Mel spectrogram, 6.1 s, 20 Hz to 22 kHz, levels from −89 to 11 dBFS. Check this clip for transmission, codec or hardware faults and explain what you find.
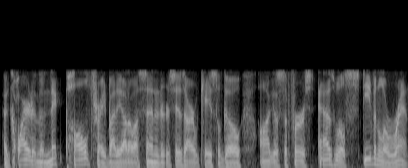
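Three short dropouts are audible, all the same fault; the telephone-band G.711 sound underneath is the line's normal character.

Packet loss with pitch repetition occurs at 0.62–0.65 s (just after "acquired in"), 2.43–2.49 s and 4.81–4.84 s. Audio went missing for 30, 60 and 30 ms, which fits a few 10 ms packets each time. The receiver filled each gap by repeating the last pitch period and fading it down. The two 30 ms gaps sound like a brief, buzzy hold on the voice; the longer middle gap fades into silence before the speech returns with a short cross-fade.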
